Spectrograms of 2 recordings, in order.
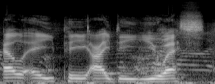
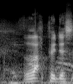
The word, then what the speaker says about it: Lapidus: it's lapidus lapidus on instagram that's l-a-p-i-d-u-s lapidus it's pronounced not lapidus nothing like that i said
